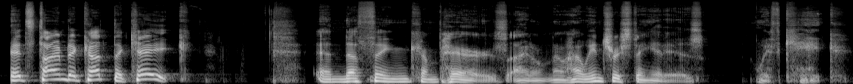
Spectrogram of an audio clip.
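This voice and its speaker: A man in his fifties narrates a reflective essay as the author of the book. His voice sits at an average pitch with a heavy gravelly fry. He phrases things wryly, leaning on key words for emphasis. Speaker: author reading own audiobook.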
